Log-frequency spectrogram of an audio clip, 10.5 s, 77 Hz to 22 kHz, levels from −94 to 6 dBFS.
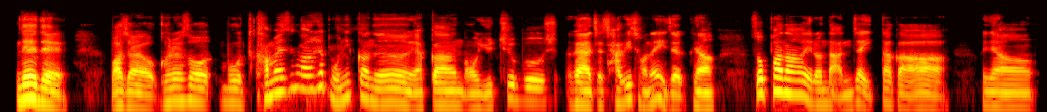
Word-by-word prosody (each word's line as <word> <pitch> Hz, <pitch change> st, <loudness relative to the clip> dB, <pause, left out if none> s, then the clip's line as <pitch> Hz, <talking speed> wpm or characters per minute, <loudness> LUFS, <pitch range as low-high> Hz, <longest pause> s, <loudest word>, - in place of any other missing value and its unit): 네네. 140 Hz, -6 st, +6 dB, 0.4 s
맞아요. 105 Hz, -4 st, +1 dB
그래서 135 Hz, 0 st, 0 dB
뭐 125 Hz, -1 st, -6 dB
가만히 205 Hz, +7 st, +1 dB
생각을 250 Hz, +1 st, -1 dB
해 280 Hz, -, +2 dB
보니까는 130 Hz, -, -1 dB
약간 115 Hz, +2 st, 0 dB
어 100 Hz, +1 st, -4 dB
유튜브 135 Hz, +6 st, -3 dB
스 -, -, -12 dB
그러니까 115 Hz, -2 st, +4 dB
이제 -, -, -5 dB
자기 125 Hz, +5 st, -3 dB
전에 110 Hz, -9 st, -3 dB
이제 -, -, -2 dB
그냥 105 Hz, -2 st, +2 dB, 0.4 s
소파나 205 Hz, -2 st, +5 dB
이런 120 Hz, -1 st, -3 dB
데 -, -, -1 dB
앉아 100 Hz, -, -4 dB
있다가 100 Hz, +1 st, -2 dB, 0.3 s
그냥 105 Hz, -2 st, -3 dB
125 Hz, 310 characters per minute, -24 LUFS, 105-155 Hz, 0.4 s, 네네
